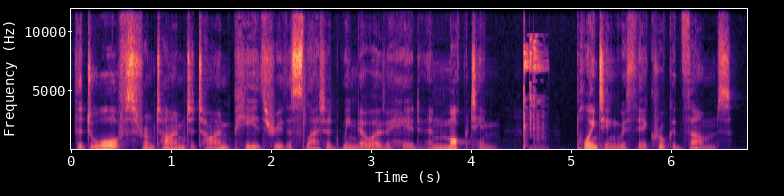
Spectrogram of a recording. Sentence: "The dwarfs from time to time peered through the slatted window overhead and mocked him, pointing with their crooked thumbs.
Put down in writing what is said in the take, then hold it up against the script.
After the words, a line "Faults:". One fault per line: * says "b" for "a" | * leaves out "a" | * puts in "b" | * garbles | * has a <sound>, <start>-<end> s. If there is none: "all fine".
"The dwarfs from time to time peered through the slatted window overhead and mocked him, pointing with their crooked thumbs.
Faults:
* has a thud, 4.5-4.8 s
